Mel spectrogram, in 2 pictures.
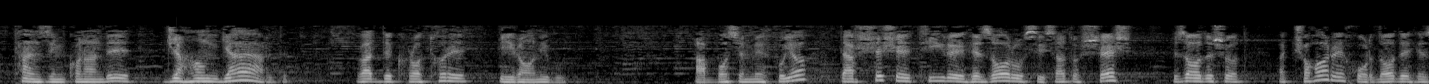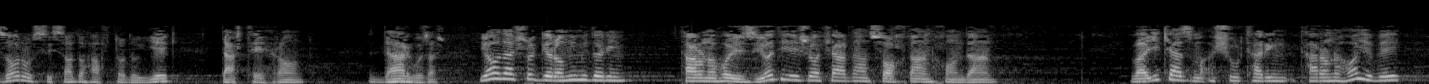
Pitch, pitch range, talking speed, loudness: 135 Hz, 120-165 Hz, 85 wpm, -25 LUFS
